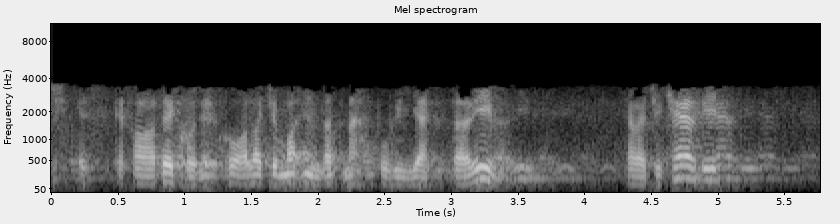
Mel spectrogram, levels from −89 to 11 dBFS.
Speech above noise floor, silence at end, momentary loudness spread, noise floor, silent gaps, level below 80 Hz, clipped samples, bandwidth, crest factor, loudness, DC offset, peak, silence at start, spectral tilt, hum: 24 dB; 0.2 s; 16 LU; -43 dBFS; none; -58 dBFS; under 0.1%; 3.7 kHz; 18 dB; -19 LUFS; under 0.1%; -2 dBFS; 0 s; -11 dB/octave; none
